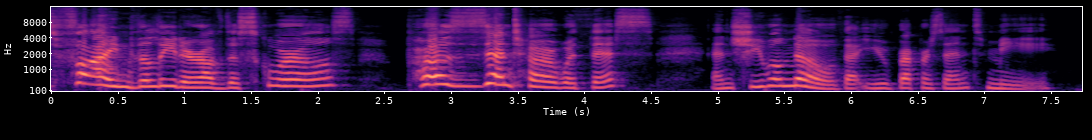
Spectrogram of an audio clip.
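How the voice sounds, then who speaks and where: A woman uses a put-on character voice at a high pitch. The recording is very clean, with a silent background. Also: fairly slow pace. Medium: actual play. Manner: formal, commanding.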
